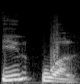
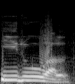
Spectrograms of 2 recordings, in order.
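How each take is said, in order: First: Two separate syllables, il then wol. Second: The l links into the next syllable. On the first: The speaker calls it wrong. "এটা কিন্তু যখন আপনি একসাথে বলবেন, ... তখন কিন্তু উচ্চারণটা এমন হবে না" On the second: The speaker calls it right. "দুইটা যখন আপনি একসাথে উচ্চারণ করবেন তখন কিন্তু এটা উচ্চারণ হবে ইরুয়াল"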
